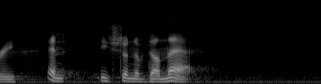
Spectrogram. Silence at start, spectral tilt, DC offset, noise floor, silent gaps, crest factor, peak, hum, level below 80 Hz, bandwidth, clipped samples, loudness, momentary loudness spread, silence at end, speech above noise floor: 0 s; -6 dB/octave; under 0.1%; -63 dBFS; none; 22 dB; -16 dBFS; 60 Hz at -60 dBFS; -70 dBFS; 12 kHz; under 0.1%; -36 LUFS; 14 LU; 1.15 s; 27 dB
